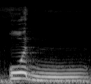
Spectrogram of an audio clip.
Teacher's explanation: Nah, di sini hamzah domah u ketemu dengan dal sukun ud. Nah, itu e ujung lidah menempel ke pangkal gigi seri atas ya.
